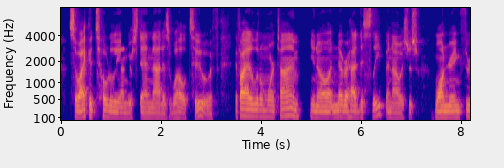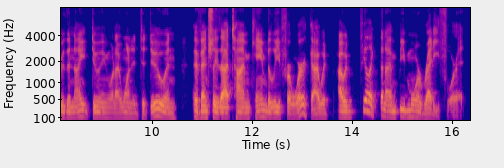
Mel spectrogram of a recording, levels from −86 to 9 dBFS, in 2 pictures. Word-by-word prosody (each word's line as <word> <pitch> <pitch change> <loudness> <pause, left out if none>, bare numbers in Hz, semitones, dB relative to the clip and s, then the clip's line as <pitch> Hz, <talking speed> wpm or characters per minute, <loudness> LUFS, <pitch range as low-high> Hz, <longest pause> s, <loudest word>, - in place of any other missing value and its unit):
so - - +6
I - - +8
could - - -2
totally 110 -4 0
understand 100 +1 -3
that 100 0 +1
as 95 - -5
well 100 0 -3
too. - - -3
If - - -14 0.4
if - - -11
I 135 -1 +10
had 130 - +5
a - - +2
little 125 -1 -2
more 120 -1 -4
time, 135 -2 0 0.2
you 115 -1 -5
know, 110 0 +1
and 110 +2 -1
never 120 -1 +2
had 115 -2 +1
to 110 - -4
sleep, 170 +7 -3
and 105 -2 -6
I 100 0 -1
was 95 -1 -5
just - - 0 0.3
wandering 115 0 +2
through 110 0 -3
the 110 - 0
night 110 +3 -3
doing 105 -2 -3
what 100 -1 -6
I 100 - -2
wanted 100 -3 -6
to - - -4
do, 135 -5 +1
and 100 -1 -5 0.3
eventually 115 -1 +3
that 105 -1 +6
time 105 -2 +2
came 115 +3 -1
to 105 - 0
leave 105 0 -2
for 95 - -1
work, - - 0
I 95 - +3
would 95 0 -4 0.2
I 115 -1 +6
would 110 0 -1
feel 240 -1 +2
like - - 0
that 140 -3 +1
I'd 110 -2 -2
be 130 -1 -1
more 120 -1 -2
ready 95 0 0
for - - -8
it. - - -12
110 Hz, 220 wpm, -26 LUFS, 100-120 Hz, 0.4 s, I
